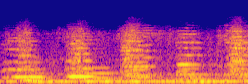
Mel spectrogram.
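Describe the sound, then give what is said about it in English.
A heavy truck carrying detectives and a suspect rumbles loudly as it pulls away, a steady low droning engine growl with rhythmic surges roughly every half second and no voices. “The truck pulls away.”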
